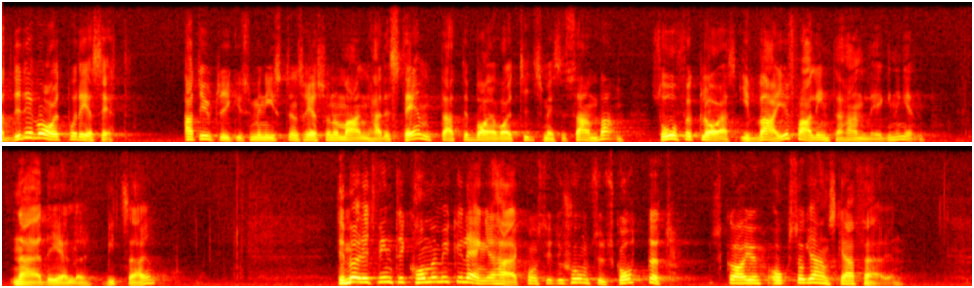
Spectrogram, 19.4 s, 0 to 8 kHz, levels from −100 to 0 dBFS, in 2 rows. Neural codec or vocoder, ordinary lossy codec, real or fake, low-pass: none; none; real; none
